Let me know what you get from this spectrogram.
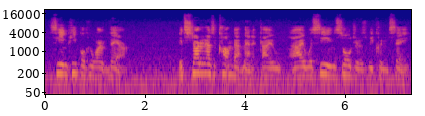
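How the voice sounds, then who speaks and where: Guy acting young grieving combat medic in an audio drama, high voice, emotional and confessional, bit of background noise. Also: fairly bright tone, low-quality recording. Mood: hesitant confession. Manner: emotional, confiding. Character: grieving young man, former combat medic, haunted by visions.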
